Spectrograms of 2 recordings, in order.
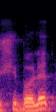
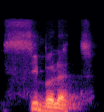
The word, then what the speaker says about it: shibboleth: L'histoire du shibboleth que les Giladides prononcent shibboleth et les Éphraïmites Siboleth, tendrait à démontrer, donc cette histoire tendrait à démontrer l'évolution et qu'elle ne fut pas homogène.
